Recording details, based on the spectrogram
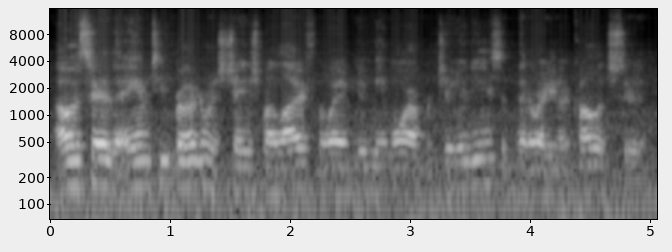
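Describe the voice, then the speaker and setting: A young student from Kentucky talks quickly and plainly. He is miked from a distance, with clear factory noise in the background. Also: medium pitch, fairly even intonation, mellow. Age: young adult. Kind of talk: scripted testimonial. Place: manufacturing plant.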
